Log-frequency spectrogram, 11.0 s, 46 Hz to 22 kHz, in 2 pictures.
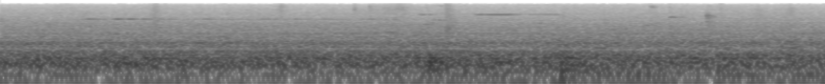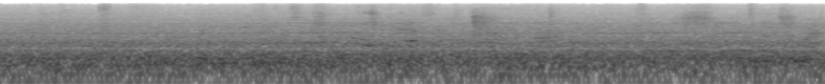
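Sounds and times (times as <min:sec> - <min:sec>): bus engine and road noise: 0:00.0 - 0:11.0.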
